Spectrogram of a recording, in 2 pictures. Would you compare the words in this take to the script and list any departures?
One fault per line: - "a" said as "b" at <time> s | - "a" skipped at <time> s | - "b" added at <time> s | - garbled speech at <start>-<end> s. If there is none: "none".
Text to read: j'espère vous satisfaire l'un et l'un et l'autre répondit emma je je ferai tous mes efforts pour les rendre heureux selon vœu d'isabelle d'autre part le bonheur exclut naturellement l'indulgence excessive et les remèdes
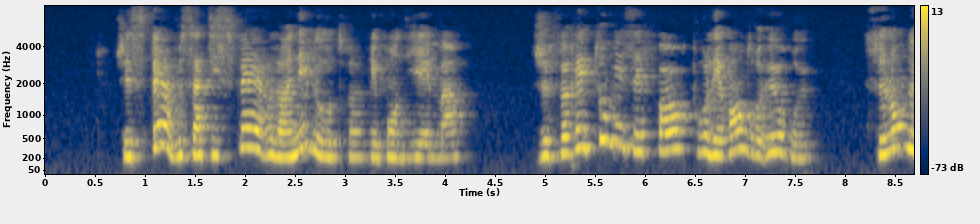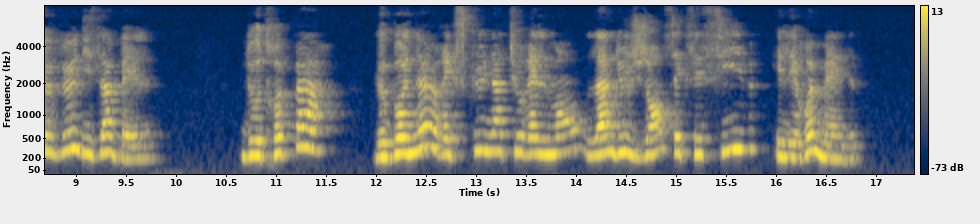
- "l'un et" skipped at 2.7 s
- "je" skipped at 5.0 s
- "le" added at 8.6 s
